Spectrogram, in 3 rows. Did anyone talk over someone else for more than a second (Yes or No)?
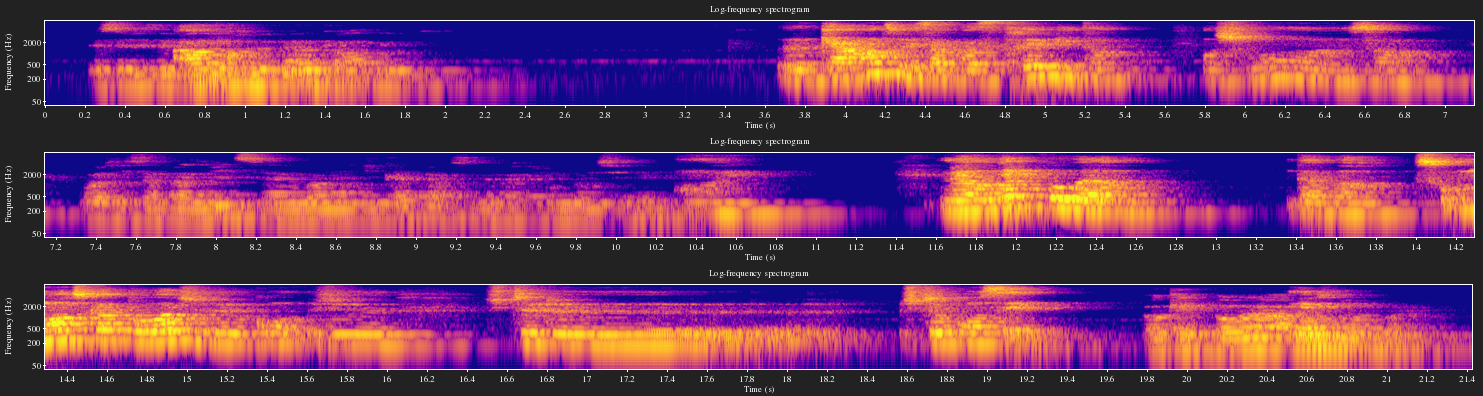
No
